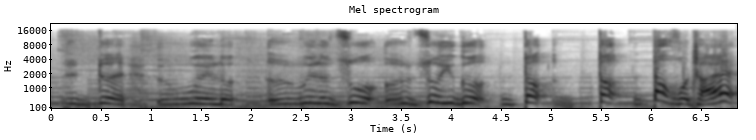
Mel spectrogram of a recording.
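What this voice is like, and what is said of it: Whispered, stammering, incoherent speech. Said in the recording (Chinese): “语无伦次的小声说”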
